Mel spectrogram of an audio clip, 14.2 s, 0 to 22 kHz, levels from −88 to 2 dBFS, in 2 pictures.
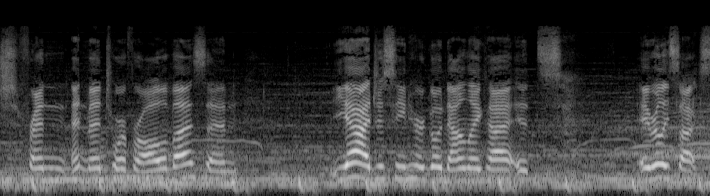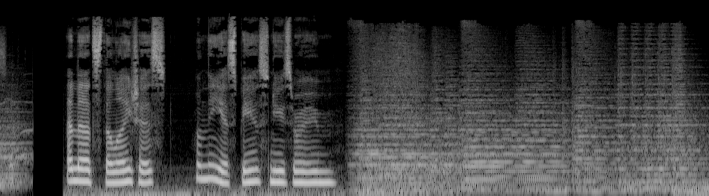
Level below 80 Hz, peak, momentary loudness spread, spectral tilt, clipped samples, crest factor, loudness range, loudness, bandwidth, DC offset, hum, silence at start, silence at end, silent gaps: -46 dBFS; -4 dBFS; 14 LU; -4 dB/octave; under 0.1%; 20 dB; 6 LU; -24 LUFS; 16 kHz; under 0.1%; none; 0 s; 0 s; 7.43-7.73 s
